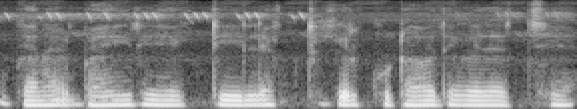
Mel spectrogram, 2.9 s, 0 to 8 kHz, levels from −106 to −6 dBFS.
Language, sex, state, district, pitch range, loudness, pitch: Bengali, male, Assam, Hailakandi, 125-130 Hz, -17 LUFS, 125 Hz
